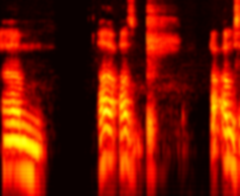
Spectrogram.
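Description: A man with an English Midlands accent, medium pitch, a dark, mellow tone and lively intonation. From England. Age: 50s. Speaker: vaccine injury advocate. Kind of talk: interview.

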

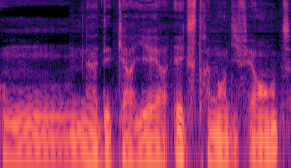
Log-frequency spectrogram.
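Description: The man's pitch is very deep and low. He talks very slowly. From France, of Portuguese descent. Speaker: lawyer. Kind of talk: interview. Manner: hesitant, many filler sounds.

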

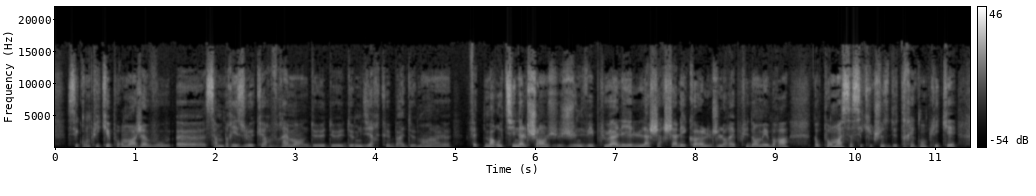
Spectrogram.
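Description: A woman with a very deep, low pitch talks at a fairly quick pace, keeping her intonation fairly even. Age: 30s. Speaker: home childcare worker. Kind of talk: testimony. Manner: hesitant, many fillers.

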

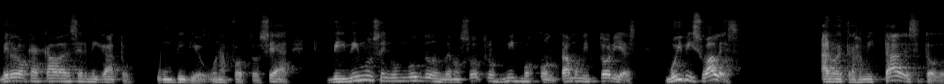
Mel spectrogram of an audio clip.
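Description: With a dark, mellow tone and a somewhat breathy quality, a man at medium pitch talks at a fairly quick pace using lively intonation. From Cuba. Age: 70s. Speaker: editorial design consultant and journalism professor. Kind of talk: interview.

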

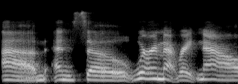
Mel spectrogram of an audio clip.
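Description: An ordinary speaking voice with ordinary pitch variation comes through over a quiet background. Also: woman. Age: 20s. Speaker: brand strategist and marketing coach. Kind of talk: casual chat.

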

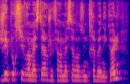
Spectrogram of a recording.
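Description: A fairly high-pitched woman's voice, dark and mellow in tone, with fairly even intonation. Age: 20s. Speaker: podcast co-host. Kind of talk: casual chat.

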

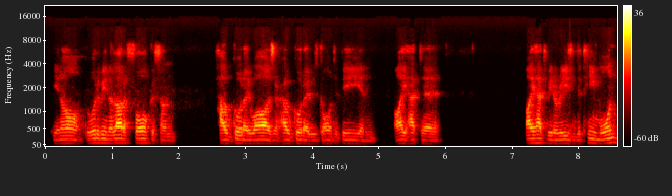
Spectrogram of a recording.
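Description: This man speaks in a Kildare Irish accent, his fairly low pitch carried by a dark, mellow tone. His intonation stays fairly even at a moderate pace. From Ireland, Newbridge, County Kildare. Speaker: Gaelic footballer. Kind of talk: casual chat.

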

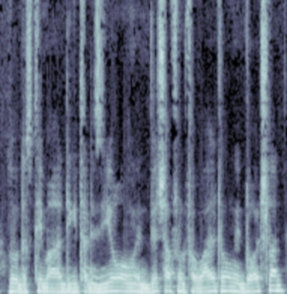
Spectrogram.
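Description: With noticeable noise behind him, the man's medium-pitched voice keeps to a moderate tempo. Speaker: podcast host and business consultant. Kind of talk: casual interview.

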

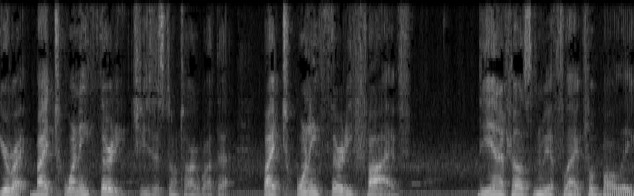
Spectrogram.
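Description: A man's fairly low voice with lively intonation and vocal fry, at a moderate pace. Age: 30s. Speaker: podcast co-host. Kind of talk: casual chat.

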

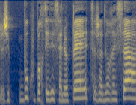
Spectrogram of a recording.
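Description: A woman's medium-pitched voice in a very clean recording with a silent background and a dry, close sound with no echo. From Belgium, Charleroi area. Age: 30s. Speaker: association founder and filmmaker. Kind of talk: interview. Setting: studio. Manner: halting.

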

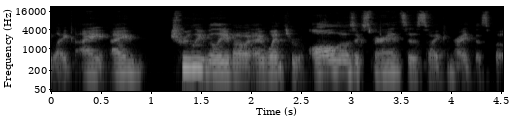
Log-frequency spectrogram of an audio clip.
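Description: A woman with a normal speaking voice at a medium pitch, moderate pace and ordinary pitch variation. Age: 40s. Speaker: author. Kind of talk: interview.

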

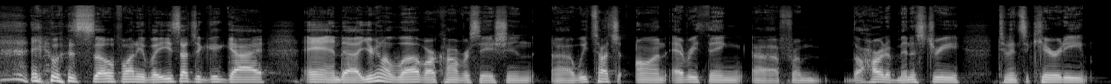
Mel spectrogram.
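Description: A man uses an ordinary speaking voice at a moderate pace with ordinary pitch variation. The recording is very clean, with a silent background. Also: fairly low pitch for a man. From Canada. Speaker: podcast host. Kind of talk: casual interview chat. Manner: friendly, upbeat.

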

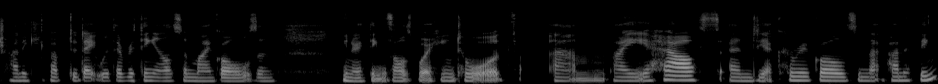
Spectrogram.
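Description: Speaking at a moderate pace, a woman with an Australian accent has a fairly low pitch and monotone, flat intonation. The very clean recording has a silent background and a dry, close sound with no echo. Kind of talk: recorded listener question. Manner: halting.

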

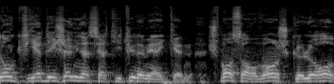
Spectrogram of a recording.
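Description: A man with a fairly high voice talks at a very fast clip, his intonation lively and his delivery somewhat breathy. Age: 60s. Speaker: political commentator. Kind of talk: televised debate.

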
